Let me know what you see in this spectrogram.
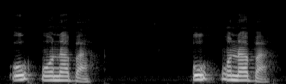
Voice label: "oh onvpv", muscogee

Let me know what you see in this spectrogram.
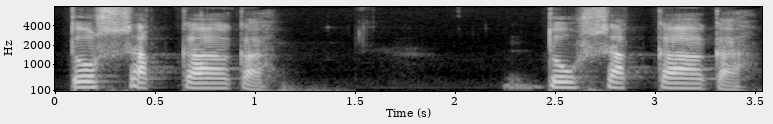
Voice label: "tor-sakkakv", muscogee; Mvskoke Words with Repeated Consonants; A Dictionary of Creek/Muskogee; SIL International

